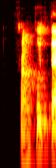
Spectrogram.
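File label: "sangkutan", Malay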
